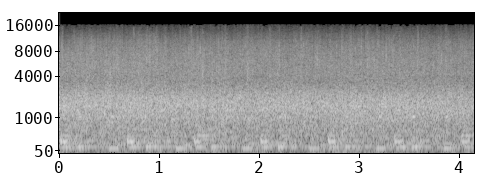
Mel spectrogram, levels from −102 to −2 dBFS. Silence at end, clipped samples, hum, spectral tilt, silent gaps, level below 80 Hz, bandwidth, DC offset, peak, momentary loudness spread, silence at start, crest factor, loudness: 0 s; under 0.1%; none; -2.5 dB/octave; none; -44 dBFS; 16.5 kHz; under 0.1%; -4 dBFS; 1 LU; 0 s; 14 dB; -18 LUFS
